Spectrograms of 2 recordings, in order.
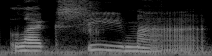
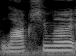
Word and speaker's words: Lakshmi: deck that I love okay your card is lakima lakima your your card is lakima lakshimi laimi I think that's how you pronounce it laki lakshi your guys's card is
